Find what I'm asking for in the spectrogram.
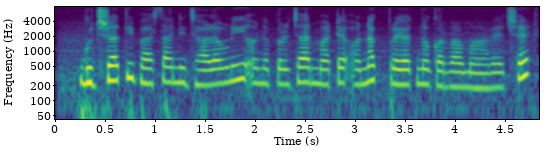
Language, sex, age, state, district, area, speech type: Gujarati, female, 18-30, Gujarat, Junagadh, urban, spontaneous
